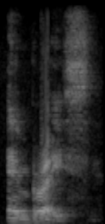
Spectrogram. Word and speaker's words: MBRACE: it is uh Embrace that's like Embrace but with without an e and with two RS as in you know on the it well I'm I'll spell it out MB r a c e anyway I I I'll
